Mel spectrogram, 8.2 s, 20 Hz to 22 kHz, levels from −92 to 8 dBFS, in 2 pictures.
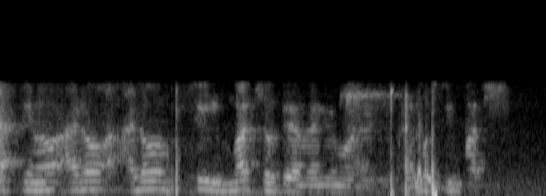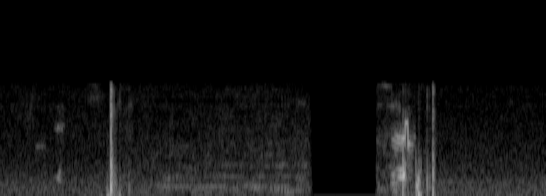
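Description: Throughout, the speech has a buzzy, gravelly roughness with nothing above 4 kHz. That is the GSM full-rate codec, which fits a 13 kbps GSM full-rate link. It rebuilds the voice from a vocal-tract model driven by sparse, regularly spaced excitation pulses.

From 1.26 to 1.37 s, between "know I don't I" and "much of them", the voice breaks into a squawking, gargling burst. Similar bursts follow at 2.92 to 3.31 s, just before "see much", and at 4.88 to 5.10 s. These are GSM bit errors: corrupted filter, pitch or gain values reach the decoder and distort the spectrum or level for each hit frame.

At 6.74 s, after a 0.38 s pause, the speech starts abruptly with its opening sound missing. This clipped start after a pause loses about 188 ms while the output wakes.

A final burst of GSM bit errors garbles 7.12 to 7.39 s.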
